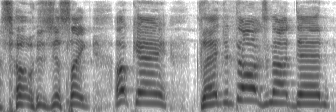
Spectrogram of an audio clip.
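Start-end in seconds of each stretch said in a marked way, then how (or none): 1.1-3.3 loud, high, drawn-out farewell; high mock-cheerful shout; hammed-up sign-off. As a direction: call it out slowly across the yard. Acted hasty farewell in retelling.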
